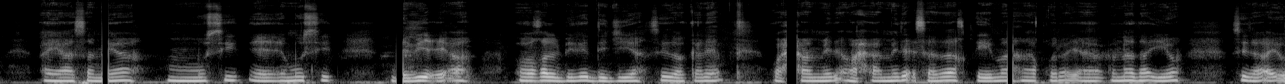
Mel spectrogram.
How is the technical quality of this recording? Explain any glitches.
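The recording has four short dropouts. At 1.02, 3.96, 7.87 and 10.07 s the speech cuts to silence for 66, 70, 105 and 58 ms, then carries on. This is likely a Bluetooth stall, where interference delayed packets until the headphones' buffer emptied.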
